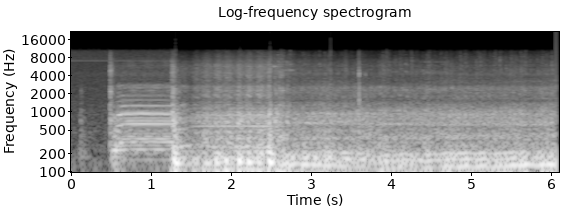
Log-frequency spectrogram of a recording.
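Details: VW drag engine 2276cc, FK-89 cam, 12.5:1 CR, 91 pump gas, Megasquirt 3 coil-on-plug, cold start at about 44°F without touching throttle: short starter grind, catches at once, loud steady high idle; normal cold start.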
